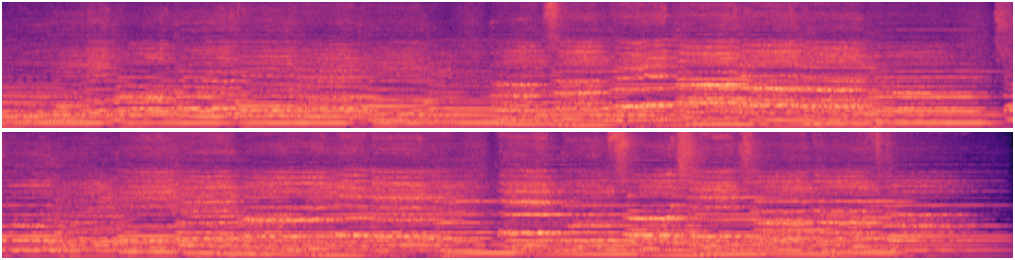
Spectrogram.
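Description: A choir singing the recessional hymn that closes Mass, over sustained accompaniment with a low held bass. There is a short break between phrases about halfway through.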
